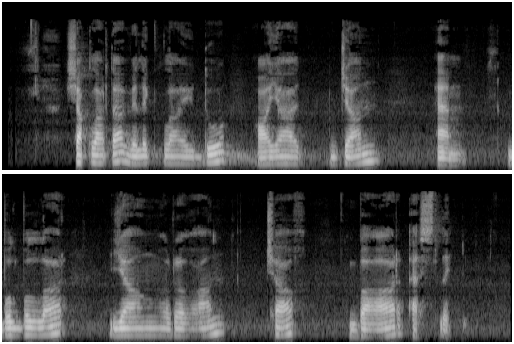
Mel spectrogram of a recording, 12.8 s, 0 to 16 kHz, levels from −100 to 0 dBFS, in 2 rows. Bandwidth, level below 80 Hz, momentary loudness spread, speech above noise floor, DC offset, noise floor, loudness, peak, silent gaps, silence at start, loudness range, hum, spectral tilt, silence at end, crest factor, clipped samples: 11.5 kHz; -70 dBFS; 14 LU; 35 dB; under 0.1%; -62 dBFS; -29 LUFS; -6 dBFS; none; 0.4 s; 3 LU; none; -5.5 dB/octave; 0.6 s; 24 dB; under 0.1%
